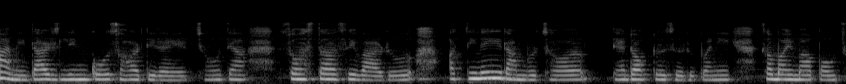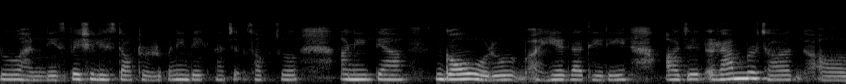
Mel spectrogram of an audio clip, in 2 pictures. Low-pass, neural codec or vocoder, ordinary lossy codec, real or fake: 7.2 kHz; none; none; real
